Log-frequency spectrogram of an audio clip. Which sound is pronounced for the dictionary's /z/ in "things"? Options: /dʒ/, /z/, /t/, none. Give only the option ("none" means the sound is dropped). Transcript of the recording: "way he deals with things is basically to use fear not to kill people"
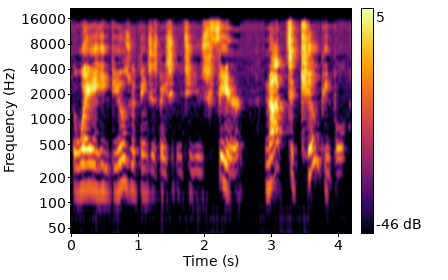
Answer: /z/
